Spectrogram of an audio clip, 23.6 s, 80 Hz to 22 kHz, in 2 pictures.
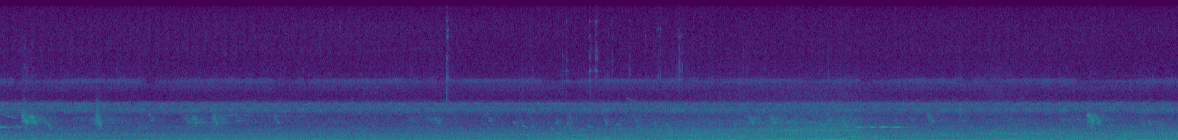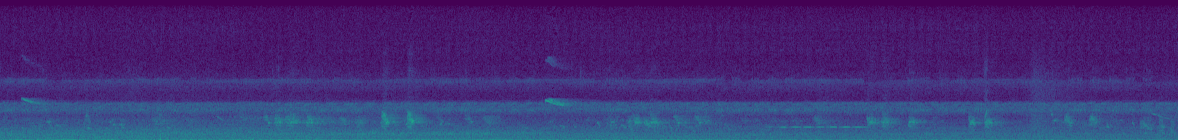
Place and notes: Taomi River, 南投縣埔里鎮桃米里 - Birds singing
Birds singing
Zoom H2n MS+XY
Puli Township, 桃米巷29-6號, 7 October 2015, 06:30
